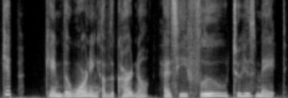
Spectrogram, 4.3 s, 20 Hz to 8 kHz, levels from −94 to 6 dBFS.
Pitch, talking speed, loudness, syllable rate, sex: 185 Hz, 180 wpm, -18 LUFS, 4.5 syllables/s, female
